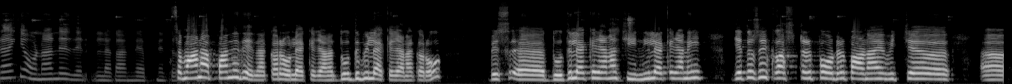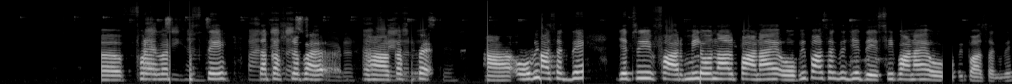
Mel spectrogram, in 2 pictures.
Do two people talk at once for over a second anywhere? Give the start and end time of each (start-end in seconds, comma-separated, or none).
11.6-14.4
